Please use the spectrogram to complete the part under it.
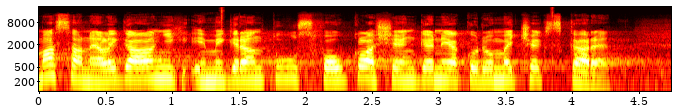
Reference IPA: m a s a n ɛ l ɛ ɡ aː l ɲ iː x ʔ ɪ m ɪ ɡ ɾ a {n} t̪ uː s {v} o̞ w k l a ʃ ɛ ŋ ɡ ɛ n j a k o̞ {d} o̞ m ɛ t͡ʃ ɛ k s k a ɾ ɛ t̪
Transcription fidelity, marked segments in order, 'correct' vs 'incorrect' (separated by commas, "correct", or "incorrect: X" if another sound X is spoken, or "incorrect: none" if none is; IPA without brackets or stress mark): correct, incorrect: f, correct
